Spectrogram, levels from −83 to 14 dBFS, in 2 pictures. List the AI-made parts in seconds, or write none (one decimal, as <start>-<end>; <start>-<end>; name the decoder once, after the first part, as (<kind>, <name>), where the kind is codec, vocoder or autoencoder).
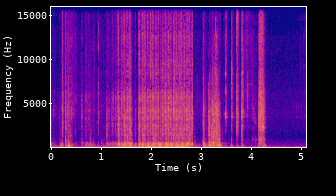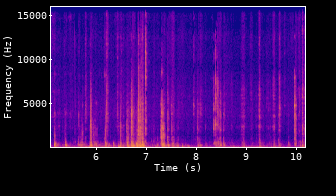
none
